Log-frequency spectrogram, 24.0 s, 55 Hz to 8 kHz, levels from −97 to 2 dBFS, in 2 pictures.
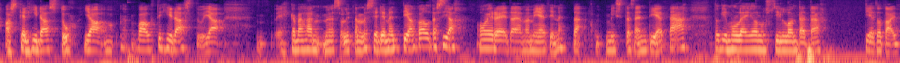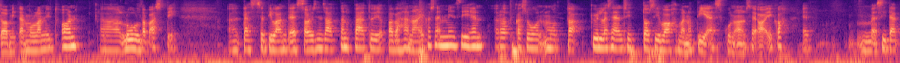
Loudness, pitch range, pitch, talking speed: -20 LUFS, 155-180 Hz, 165 Hz, 145 wpm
